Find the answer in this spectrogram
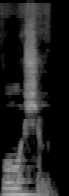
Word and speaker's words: Horsham: come down to melbourne okay so this one's horsham horse now like prostitute so what you want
